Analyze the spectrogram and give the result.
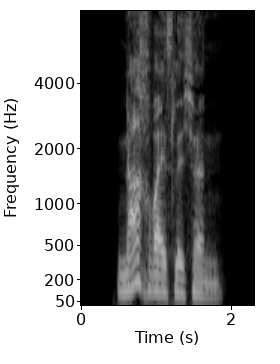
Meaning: inflection of nachweislich: 1. strong genitive masculine/neuter singular 2. weak/mixed genitive/dative all-gender singular 3. strong/weak/mixed accusative masculine singular 4. strong dative plural
- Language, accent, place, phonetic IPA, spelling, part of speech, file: German, Germany, Berlin, [ˈnaːxˌvaɪ̯slɪçn̩], nachweislichen, adjective, De-nachweislichen.ogg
